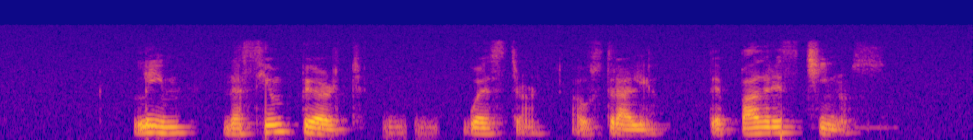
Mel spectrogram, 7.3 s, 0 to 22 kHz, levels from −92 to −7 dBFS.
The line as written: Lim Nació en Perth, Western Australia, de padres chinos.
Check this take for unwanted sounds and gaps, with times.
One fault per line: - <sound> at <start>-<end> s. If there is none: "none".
- laugh at 2.9-3.3 s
